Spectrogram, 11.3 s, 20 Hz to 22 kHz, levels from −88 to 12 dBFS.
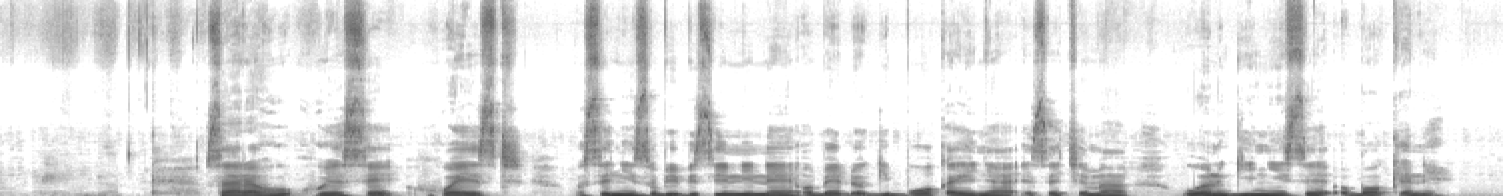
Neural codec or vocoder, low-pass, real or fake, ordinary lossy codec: none; none; real; none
